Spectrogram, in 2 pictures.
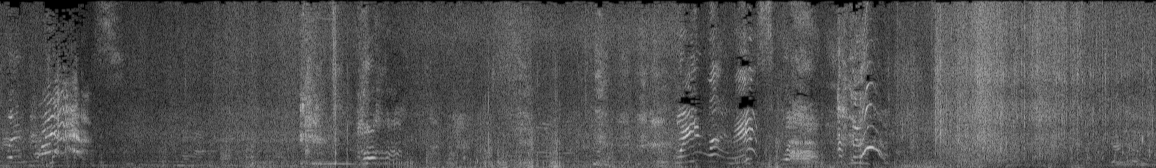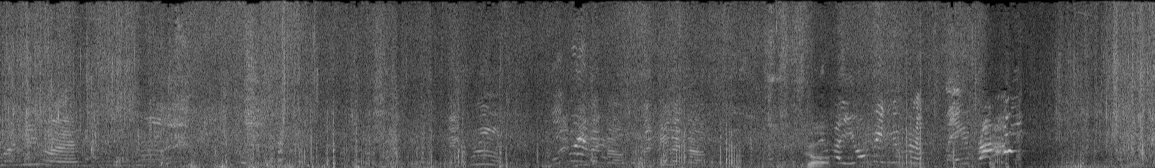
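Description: Young children shout and squeal excitedly close by.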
